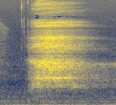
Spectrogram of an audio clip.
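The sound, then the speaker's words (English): One deep breath, drawn during a guided self-affirmation exercise in front of a mirror, comes as a soft, airy rush that swells and fades over about a second, with no other sound. “Take a nice deep breath.”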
